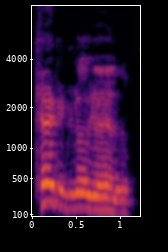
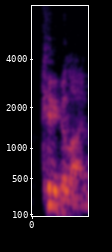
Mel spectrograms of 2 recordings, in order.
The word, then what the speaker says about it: Kuggeleijn: Scott Kuggeleijn. Paddy, no. It's actually pronounced Kuggeleijn, right? Yeah, I believe so.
